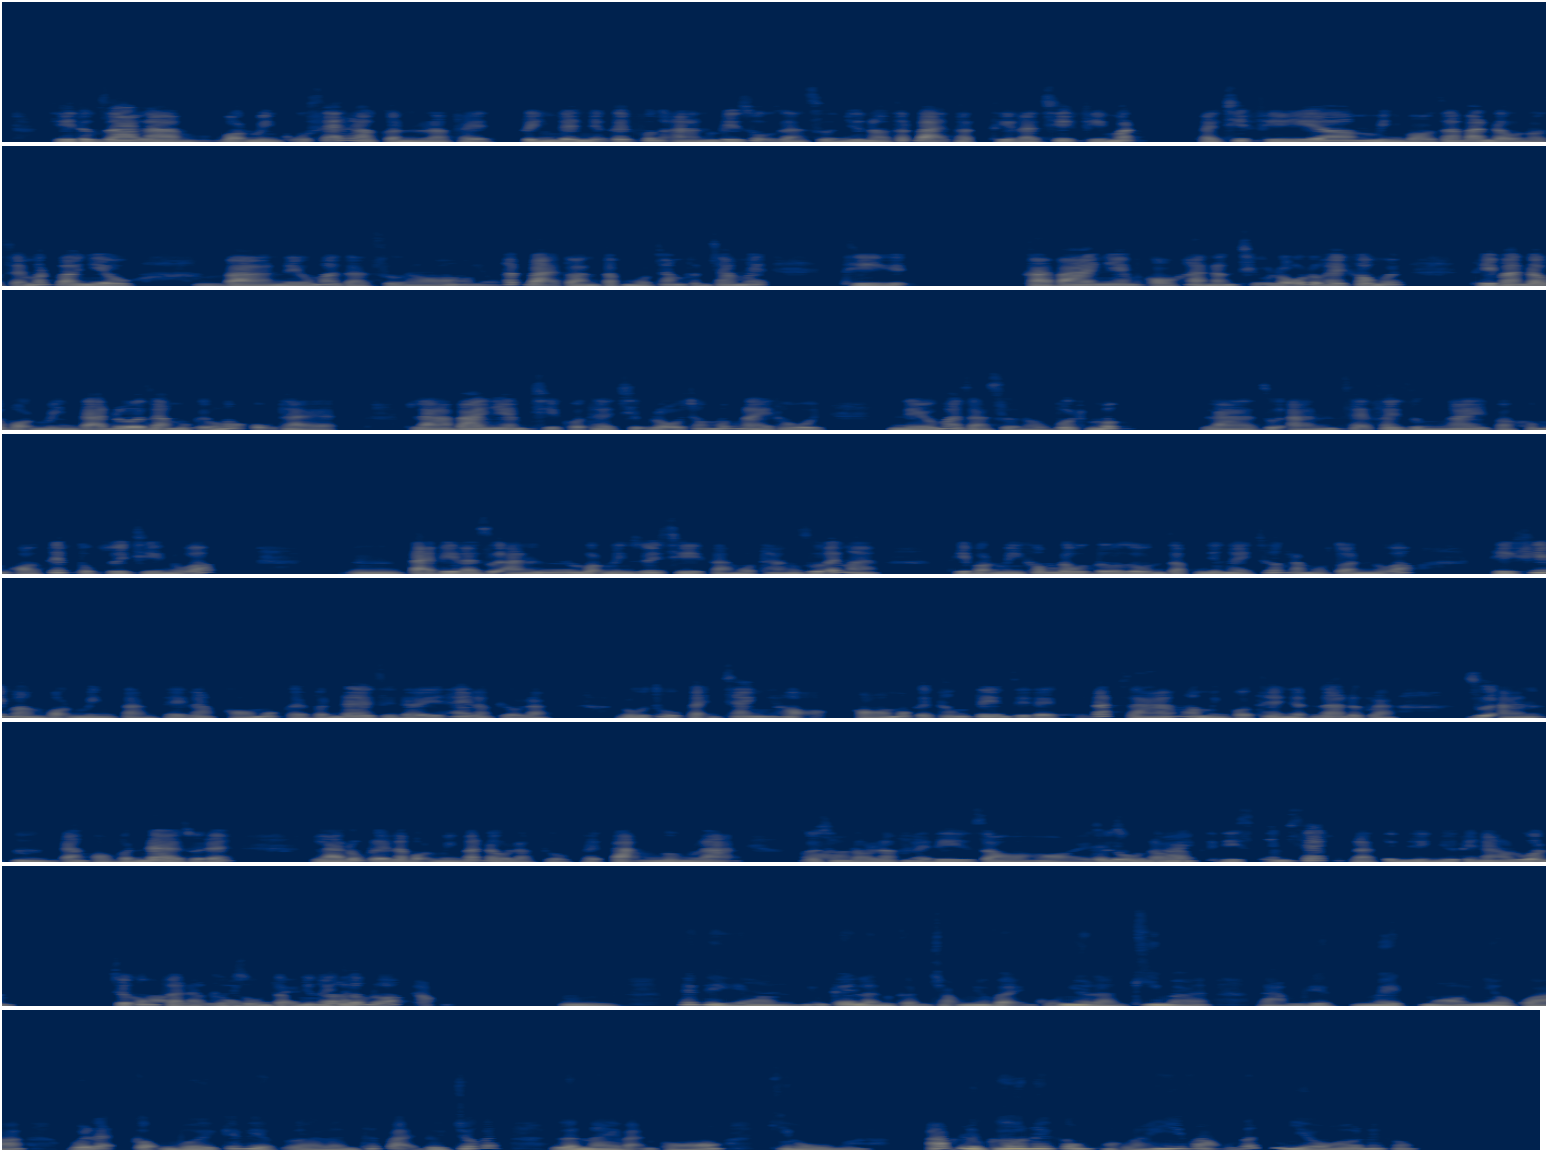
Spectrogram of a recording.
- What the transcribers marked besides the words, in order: other background noise; tapping
- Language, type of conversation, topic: Vietnamese, podcast, Bạn làm gì để không bỏ cuộc sau khi thất bại?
